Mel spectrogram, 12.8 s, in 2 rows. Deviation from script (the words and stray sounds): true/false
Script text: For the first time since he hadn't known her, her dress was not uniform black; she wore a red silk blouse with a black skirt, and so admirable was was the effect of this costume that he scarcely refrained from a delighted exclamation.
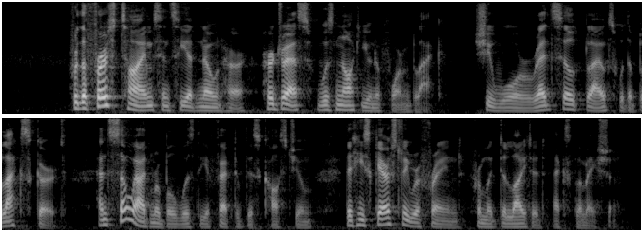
true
